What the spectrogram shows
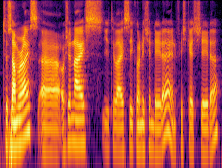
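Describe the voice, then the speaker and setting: Smooth-voiced Indonesian-accented man presenting. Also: medium pitch, fairly quick. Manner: friendly, many filler uhs. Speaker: guest presenter. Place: seminar room.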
